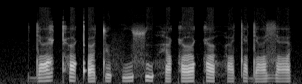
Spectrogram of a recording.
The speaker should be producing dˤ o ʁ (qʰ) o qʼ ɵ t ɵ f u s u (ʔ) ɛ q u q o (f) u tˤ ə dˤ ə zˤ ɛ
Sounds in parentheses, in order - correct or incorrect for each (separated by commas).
correct, incorrect, incorrect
